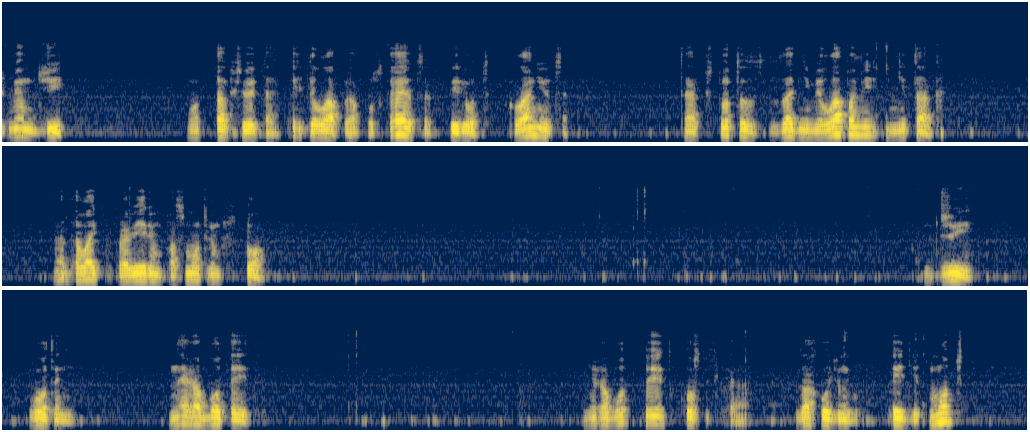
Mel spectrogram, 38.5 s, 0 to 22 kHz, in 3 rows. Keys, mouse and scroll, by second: 0.0 g, 12.3-12.7 scroll up 2, 13.0 shift+middle click, 14.0-14.4 scroll up 1, 14.4 middle click, 16.9-17.4 scroll down 2, 19.1 middle click, 20.7 click, 21.2 shift+middle click, 22.1 middle click, 24.3 g, 30.5-31.0 scroll up 3, 31.4 shift+middle click, 32.6 middle click, 36.0 click.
